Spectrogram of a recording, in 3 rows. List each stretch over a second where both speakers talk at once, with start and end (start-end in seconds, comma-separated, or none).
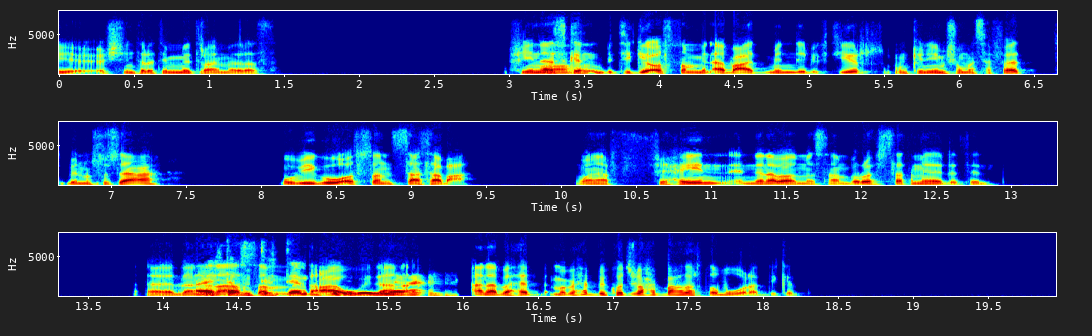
14.2-15.9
